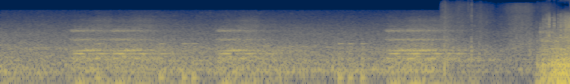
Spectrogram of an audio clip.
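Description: Short electronic chimes beep several times.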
